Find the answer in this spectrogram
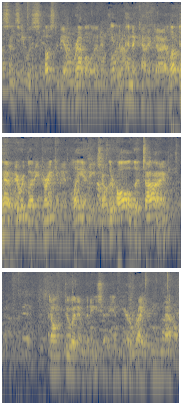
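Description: An older man in his sixties gives a live poetry reading, with deliberate dramatic pauses and wry asides. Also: medium pitch. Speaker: poetry reader at an open mic. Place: small tavern stage indoors. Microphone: stand microphone, captured from far camera. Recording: roomy live tavern, distant mic, audience noise.

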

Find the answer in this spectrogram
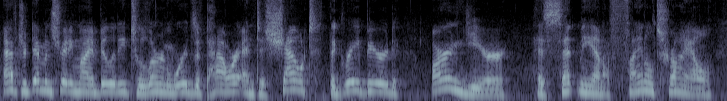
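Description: A man's voice: sits high, moderate pace, few pauses, a bit bright. A middle-aged man giving casual let's play commentary as a gaming host. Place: indoor room with bookshelves. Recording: faint noise, game ambience behind.

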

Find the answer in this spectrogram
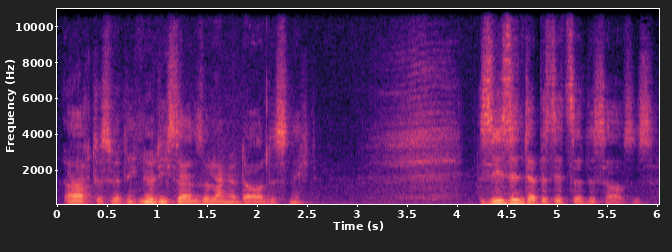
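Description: An actor playing a calm, persistent police detective in a crime drama, speaking in a matter-of-fact, official way. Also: male voice, lowish voice, unhurried, a little hiss or hum. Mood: polite, official. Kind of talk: German TV crime drama acting.

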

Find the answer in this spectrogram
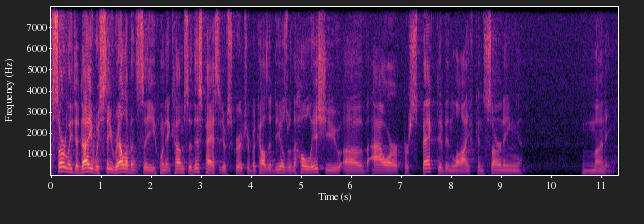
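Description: Older pastor guy preaching in church, kinda high voice, gets louder and higher when he presses a point. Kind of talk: sermon. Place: church sanctuary.

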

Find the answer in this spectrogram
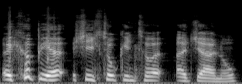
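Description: A man with a slightly high voice gives casual, rambling commentary as a reaction host. He speaks haltingly, often repeating and restarting phrases. The sound is very dry, with no room echo. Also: expressive, a little mellow.

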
